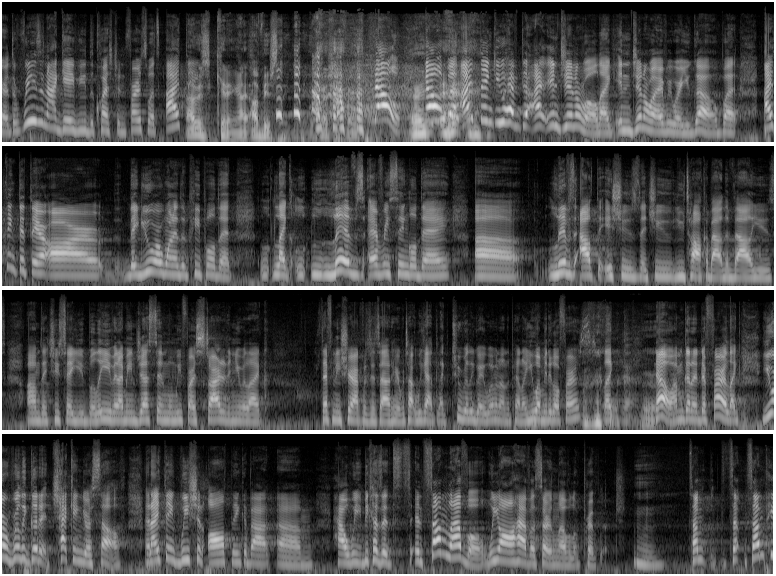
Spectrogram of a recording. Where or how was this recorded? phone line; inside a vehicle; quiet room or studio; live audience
live audience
